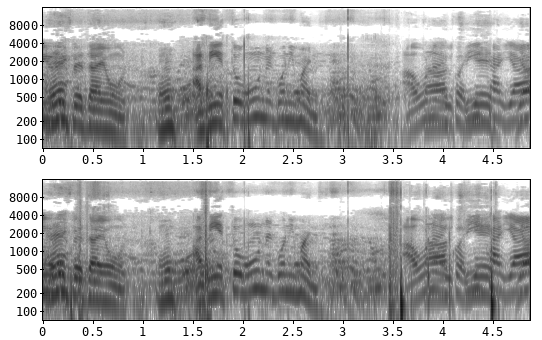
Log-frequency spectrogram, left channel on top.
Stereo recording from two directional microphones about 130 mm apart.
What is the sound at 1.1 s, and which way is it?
Speech, 90° left.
